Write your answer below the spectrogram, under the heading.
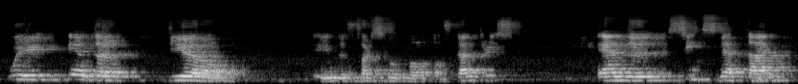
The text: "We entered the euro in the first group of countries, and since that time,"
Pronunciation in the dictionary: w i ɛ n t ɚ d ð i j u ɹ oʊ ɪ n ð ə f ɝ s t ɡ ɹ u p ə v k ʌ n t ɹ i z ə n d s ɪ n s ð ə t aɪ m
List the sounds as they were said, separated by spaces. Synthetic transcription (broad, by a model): w i ɛ n t ɚ d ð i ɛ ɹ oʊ ɪ n ð ə f ɝ s t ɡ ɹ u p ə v k ʌ n t ɹ i z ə n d s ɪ n s ð ə t aɪ m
